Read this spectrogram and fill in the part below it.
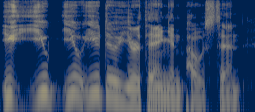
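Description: A male podcast co-host in casual chat who shifts between a low relaxed voice and loud, high bursts when excited. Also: slow, no echo, studio quality. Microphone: studio podcast mic.

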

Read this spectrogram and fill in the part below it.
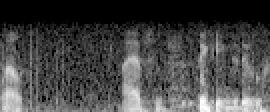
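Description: An American actor playing a sentimental middle-aged uncle in an old-time radio sitcom, speaking haltingly and deliberately. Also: male voice, very deep voice, gravelly, darkish tone, breathy edge, full character voice. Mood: subdued, wistful. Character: sentimental middle-aged uncle and family patriarch, hesitant, tender. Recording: noisy vintage radio recording.

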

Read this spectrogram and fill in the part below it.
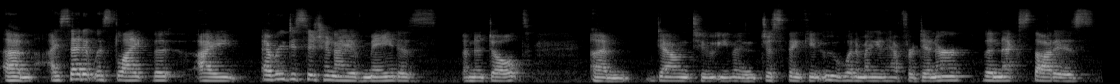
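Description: A woman in her forties with a low, nasal voice, chatting casually and self-deprecatingly as a mother on a podcast. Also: steady tone, normal speed. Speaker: mother of the host, podcast guest. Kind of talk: casual chat. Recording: roomy echo.

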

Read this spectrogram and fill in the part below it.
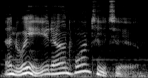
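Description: A man voicing a calm, cruel male experimenter who speaks slowly and smugly. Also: a little high, gravelly, faint music behind, voice pushed up, exaggerated voice. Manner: slow, drawn-out, smug.

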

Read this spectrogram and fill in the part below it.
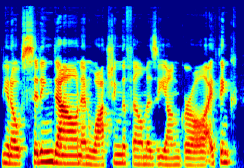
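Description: A woman's voice: fairly low pitch, brisk, fairly bright tone. A woman who co-hosts a podcast, chatting as a guest with gushing enthusiasm. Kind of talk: casual chat.

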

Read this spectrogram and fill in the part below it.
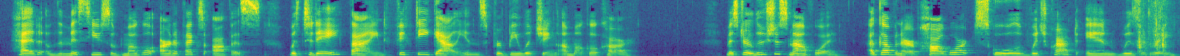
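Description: A woman's voice: mid-range voice, close to an everyday voice. A woman voicing a formal, pompous, indignant newspaper report in an audiobook, declaiming each statement. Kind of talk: audiobook read-out of a news report.

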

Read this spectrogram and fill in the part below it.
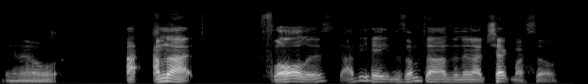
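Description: A man with a deep voice talking as a podcast guest, a sarcastic jokester with a laid-back, slangy way of speaking. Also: big pitch swings, moderate pace, dry recording. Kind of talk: casual conversation.

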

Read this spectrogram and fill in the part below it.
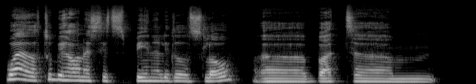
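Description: A man with an Italian accent and Italian as his first language, a guest on a podcast interview, answering in halting English as he searches for words. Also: on the high side, steady tone. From Italy. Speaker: guest composer.

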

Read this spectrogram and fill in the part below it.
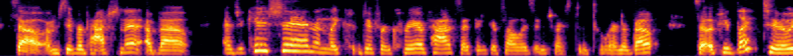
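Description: A woman's voice: mid-range voice, a bit bright, no room sound, rough recording. A young woman, a student interviewing a guest in a casual, upbeat way.

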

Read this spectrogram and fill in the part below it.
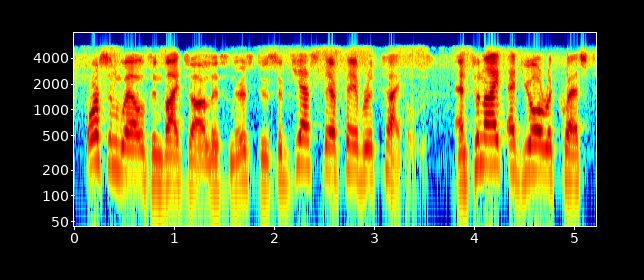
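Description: A man announcing formally in a declamatory 1930s radio style. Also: sits high. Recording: dull lo-fi vintage radio broadcast. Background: clear music.

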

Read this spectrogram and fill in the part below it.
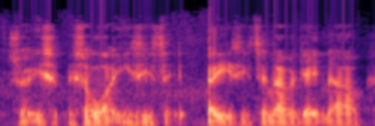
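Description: Male podcast host, very low voice, stuffy nose from a cold, rambling chatty delivery. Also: flat delivery, fast, fairly bright tone, slightly rough. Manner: rambling, chatty, many restarts. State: nasal from a cold. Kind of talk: casual chat.

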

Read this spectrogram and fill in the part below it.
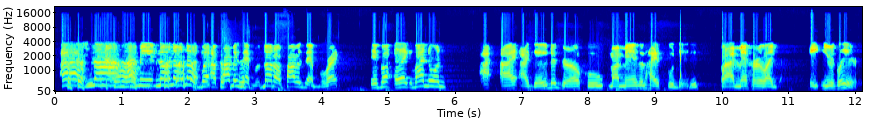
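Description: A man's voice: sits high, normal speed. A man co-hosting a casual podcast chat, blunt and swearing, laughing often. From Haitian family. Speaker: podcast co-host. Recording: dull lo-fi sound.

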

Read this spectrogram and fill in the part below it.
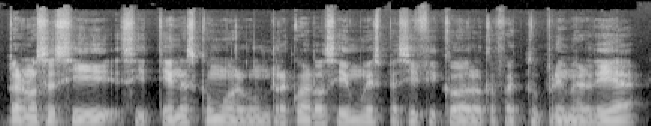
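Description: A young Mexican man with a Mexican accent, hosting a casual podcast in a relaxed, slangy way with lots of fillers. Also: low voice, fast talker. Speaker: podcast host.

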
